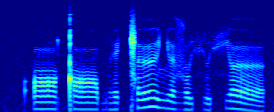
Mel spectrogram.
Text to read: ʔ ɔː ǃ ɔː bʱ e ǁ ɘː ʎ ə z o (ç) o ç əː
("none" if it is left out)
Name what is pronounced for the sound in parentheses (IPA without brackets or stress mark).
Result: ç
